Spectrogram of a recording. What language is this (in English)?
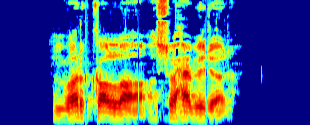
Dargwa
